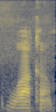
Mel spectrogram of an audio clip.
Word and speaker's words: Wacom: the way, it's pronounced Wacom.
